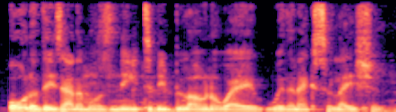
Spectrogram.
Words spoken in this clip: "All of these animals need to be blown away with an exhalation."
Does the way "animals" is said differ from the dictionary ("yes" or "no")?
no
